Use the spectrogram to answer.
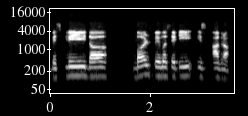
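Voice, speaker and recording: A man's voice: mid-range voice, level tone, measured pace, no room sound, narrow, tinny audio. A young man from India with an Indian accent, learning English and talking hesitantly with many fillers. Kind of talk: casual conversation lesson.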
